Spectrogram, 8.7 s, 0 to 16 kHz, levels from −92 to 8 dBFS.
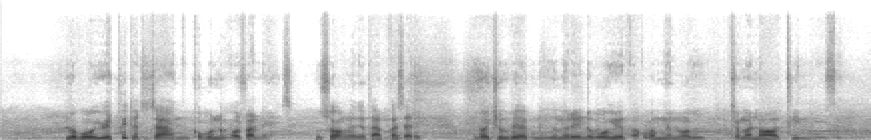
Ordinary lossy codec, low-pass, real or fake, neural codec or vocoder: none; 14.4 kHz; fake; codec, 44.1 kHz, 2.6 kbps, DAC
